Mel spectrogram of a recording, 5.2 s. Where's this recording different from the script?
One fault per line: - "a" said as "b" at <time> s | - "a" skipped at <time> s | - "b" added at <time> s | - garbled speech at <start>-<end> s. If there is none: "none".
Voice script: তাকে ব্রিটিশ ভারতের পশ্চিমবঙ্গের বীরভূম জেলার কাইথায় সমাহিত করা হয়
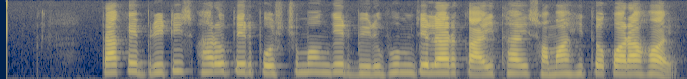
none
